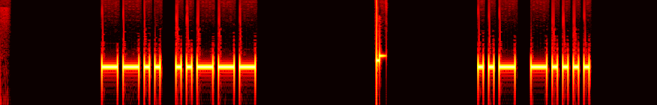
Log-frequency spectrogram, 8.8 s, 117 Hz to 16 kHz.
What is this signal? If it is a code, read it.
Morse code, heard as a keyed tone, about 17 wpm, 700 Hz. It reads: Z2 U6
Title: Single-Letter Single-Number 17wpm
